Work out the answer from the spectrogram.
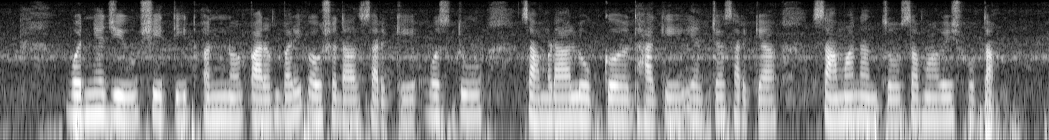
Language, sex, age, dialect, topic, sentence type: Marathi, female, 25-30, Southern Konkan, agriculture, statement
